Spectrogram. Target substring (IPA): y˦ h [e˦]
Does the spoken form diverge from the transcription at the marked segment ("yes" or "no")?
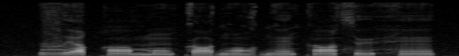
yes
